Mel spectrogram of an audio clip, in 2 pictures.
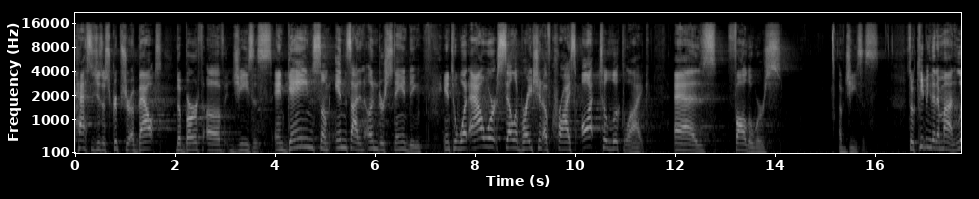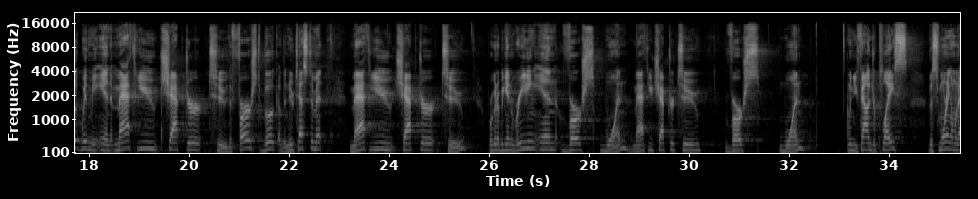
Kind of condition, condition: setting, large echoing room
